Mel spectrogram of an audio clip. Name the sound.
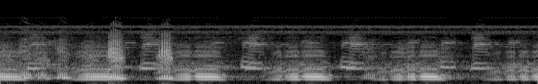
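frogs croaking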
